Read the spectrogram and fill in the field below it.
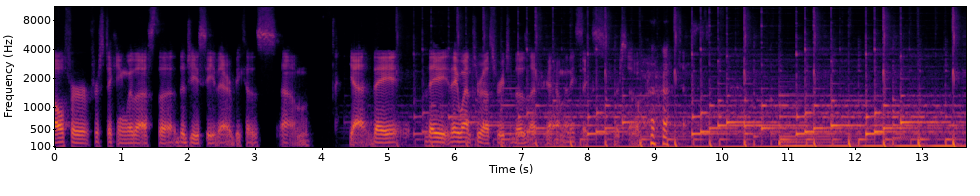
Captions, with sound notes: for sticking with us, the GC there, because yeah, they, they, they went through us for each of those. I forget how many, six or so. (laughs) (bright music)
